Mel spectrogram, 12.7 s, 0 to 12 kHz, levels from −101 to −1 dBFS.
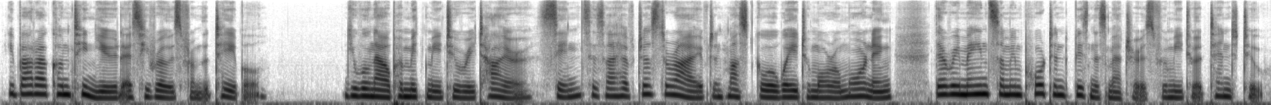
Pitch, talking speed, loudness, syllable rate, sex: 195 Hz, 180 wpm, -15 LUFS, 5.4 syllables/s, female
